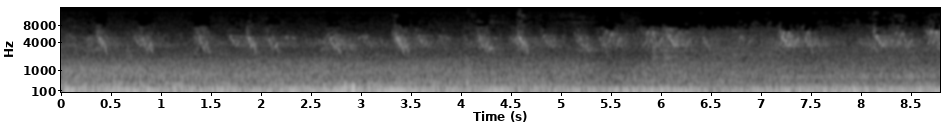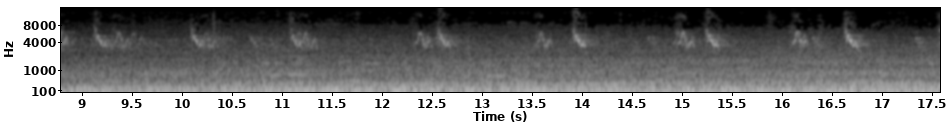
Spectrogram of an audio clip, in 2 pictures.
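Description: Small birds chirping over and over, short high falling chirps a few times a second, over a steady low outdoor rumble.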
